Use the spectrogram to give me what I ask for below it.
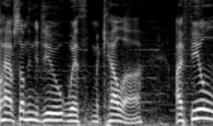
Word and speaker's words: Miquella: It's Miquella.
